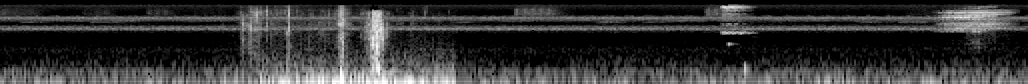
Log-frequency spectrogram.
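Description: Night ambience of crickets chirring steadily. About two and a half seconds in comes a cluster of loud thumps and crunches lasting about two seconds, then a short burst near seven seconds and another near the end.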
